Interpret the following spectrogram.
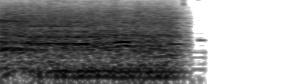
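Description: A car driving past on the street, with a crowd's voices behind it. The sound cuts off abruptly about one and a half seconds in.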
